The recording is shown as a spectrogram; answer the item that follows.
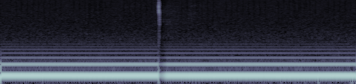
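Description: Loud, steady low electrical hum from the sound system, a low buzz with a ladder of even overtones. A single sharp click comes about halfway through.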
